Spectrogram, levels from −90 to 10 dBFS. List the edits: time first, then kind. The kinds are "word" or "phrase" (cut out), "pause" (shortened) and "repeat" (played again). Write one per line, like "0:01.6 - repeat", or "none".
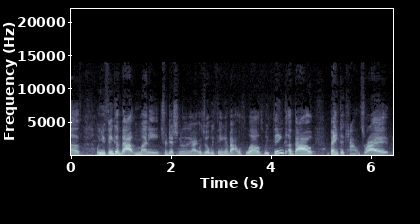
none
